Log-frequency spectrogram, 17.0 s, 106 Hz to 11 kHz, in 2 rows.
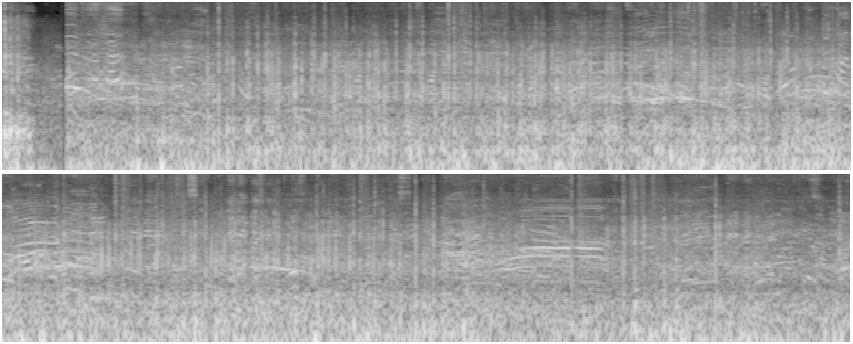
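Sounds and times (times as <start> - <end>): sharp bang: 0.0 - 0.8
crowd chatter: 0.0 - 16.9
fireworks bursting: 0.0 - 16.9
fireworks crackling: 0.0 - 16.9.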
